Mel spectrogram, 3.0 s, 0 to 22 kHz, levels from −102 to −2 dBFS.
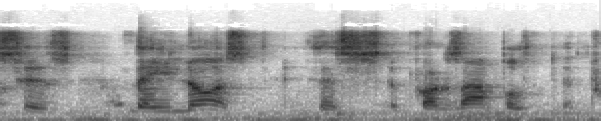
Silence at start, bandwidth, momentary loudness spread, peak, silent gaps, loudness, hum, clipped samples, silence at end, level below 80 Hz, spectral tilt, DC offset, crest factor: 0 s; 15 kHz; 14 LU; -2 dBFS; none; -19 LUFS; none; under 0.1%; 0 s; -46 dBFS; 1.5 dB/octave; under 0.1%; 20 dB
